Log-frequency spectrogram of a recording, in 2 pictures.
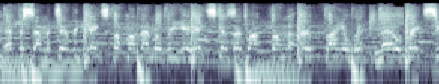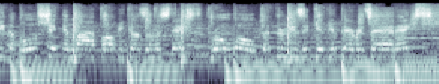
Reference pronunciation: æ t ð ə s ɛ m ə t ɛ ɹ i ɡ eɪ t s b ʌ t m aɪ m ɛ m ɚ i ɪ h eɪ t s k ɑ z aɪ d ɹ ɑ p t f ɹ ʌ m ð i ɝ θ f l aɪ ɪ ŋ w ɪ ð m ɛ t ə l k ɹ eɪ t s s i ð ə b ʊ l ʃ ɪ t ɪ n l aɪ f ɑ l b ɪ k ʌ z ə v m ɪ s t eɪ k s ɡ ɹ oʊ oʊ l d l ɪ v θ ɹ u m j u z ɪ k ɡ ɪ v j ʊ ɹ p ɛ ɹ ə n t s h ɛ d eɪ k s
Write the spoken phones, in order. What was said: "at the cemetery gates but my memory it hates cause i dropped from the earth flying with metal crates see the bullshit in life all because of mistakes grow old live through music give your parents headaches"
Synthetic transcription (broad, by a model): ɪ t ð ə s ɛ m ə t ɛ ɹ i ɡ eɪ t s b ʌ t m aɪ m ɛ m ɚ i ɪ h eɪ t s k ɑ z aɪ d ɹ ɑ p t f ɹ ʌ m ð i ɝ θ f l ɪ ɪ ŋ w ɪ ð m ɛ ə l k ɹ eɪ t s s i ð ə b ʊ l ʃ ɪ t ɪ n l aɪ f ɑ l b ɪ k ʌ z ə v m ɪ s t eɪ k s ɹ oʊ oʊ l d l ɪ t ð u m j u z ɪ k ɡ ɪ v j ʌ ɹ p ɛ ɹ ə n t s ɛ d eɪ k s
